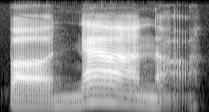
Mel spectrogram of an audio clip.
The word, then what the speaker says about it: banana: So the first a is a schwa sound. We hear a ba. And then we hear the a sound in the second syllable. Ba. And then we hear an uh again in the final syllable. Uh banana. So the schwa sound is really that distorted sound.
